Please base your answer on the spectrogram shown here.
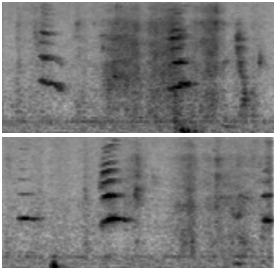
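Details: Foster rescue kitten, one of three siblings still needing toilet help, crying loudly in protest while only its lower body is washed indoors; a series of high, harmonic-rich meows, roughly every second or two, amid handling noises and soft voices.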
